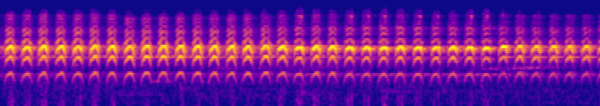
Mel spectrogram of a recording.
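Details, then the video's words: Cungkok heard on a masteran tutoring track, delivering a steady, loud, rattling trill of rich harmonic notes, about ten pulses per second, held unbroken throughout. "masteran burung cungkok"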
